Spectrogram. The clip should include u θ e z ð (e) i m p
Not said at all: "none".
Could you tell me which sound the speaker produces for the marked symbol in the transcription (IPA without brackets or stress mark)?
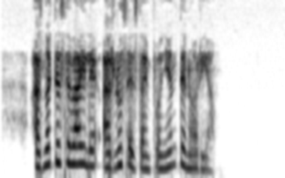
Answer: a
